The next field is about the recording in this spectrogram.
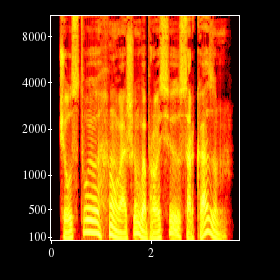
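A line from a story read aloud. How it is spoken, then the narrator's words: Purring. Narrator (Russian): промурлыкал он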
